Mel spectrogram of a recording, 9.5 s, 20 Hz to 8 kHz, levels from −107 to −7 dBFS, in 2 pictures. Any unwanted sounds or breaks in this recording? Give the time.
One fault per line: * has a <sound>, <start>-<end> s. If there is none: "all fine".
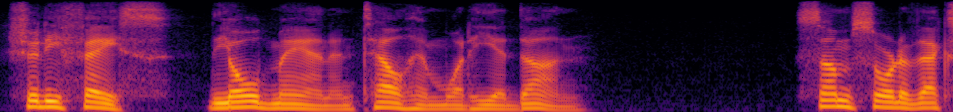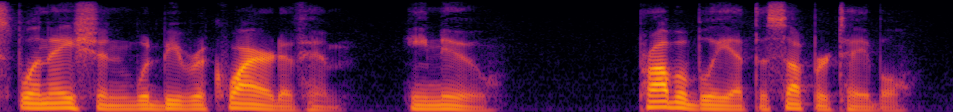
all fine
